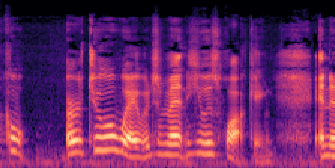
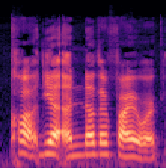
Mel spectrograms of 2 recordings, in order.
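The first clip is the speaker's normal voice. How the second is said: ordinary delivery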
